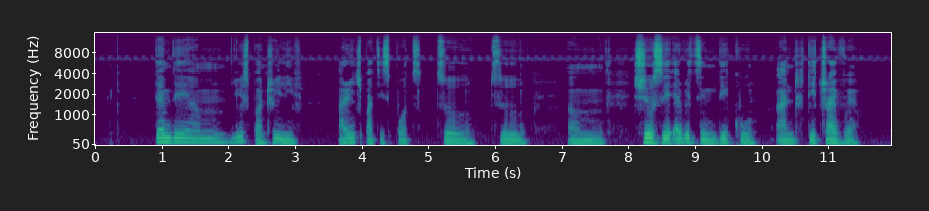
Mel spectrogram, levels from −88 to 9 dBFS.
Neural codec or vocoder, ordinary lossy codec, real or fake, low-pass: none; none; real; 14.4 kHz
